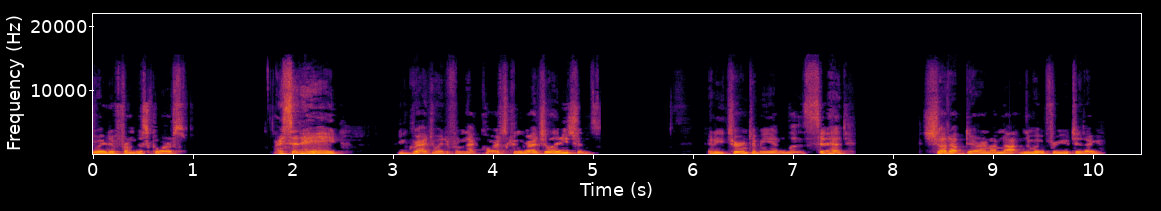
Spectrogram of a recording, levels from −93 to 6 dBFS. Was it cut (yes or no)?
no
